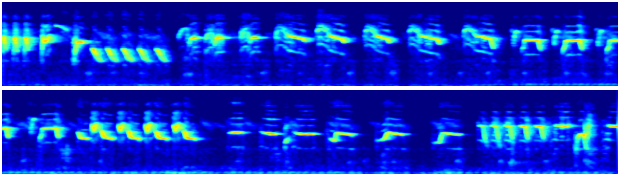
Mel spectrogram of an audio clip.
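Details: Melodious sooty-headed bulbul song of fast, varied phrases: quick descending slurs, clipped repeated notes, a few lone short whistles near the end, and a brisk closing flurry, over a faint low hum.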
